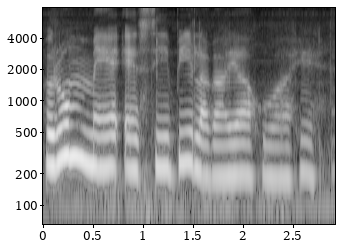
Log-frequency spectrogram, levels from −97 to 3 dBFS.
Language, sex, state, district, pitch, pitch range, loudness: Hindi, female, Arunachal Pradesh, Papum Pare, 220 Hz, 190-235 Hz, -16 LUFS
